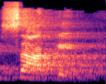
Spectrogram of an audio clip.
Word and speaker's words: sake: So Japan का एक drink है साके. It's not pronounced as sake, it's pronounced as sake. हमें इसे साके प्रोनाउंस करना चाहिए.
